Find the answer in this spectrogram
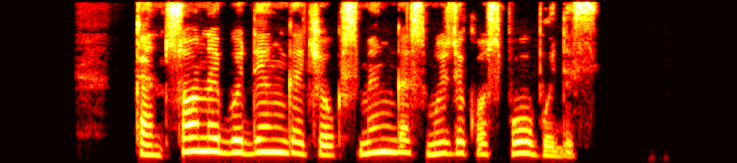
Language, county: Lithuanian, Vilnius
